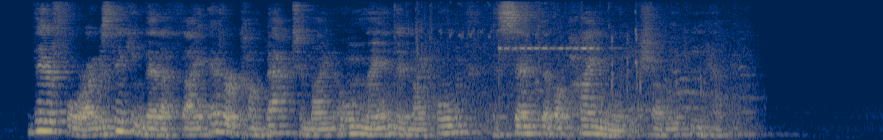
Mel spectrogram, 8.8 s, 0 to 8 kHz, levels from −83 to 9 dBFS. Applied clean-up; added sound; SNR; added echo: none; Subway, metro, underground; 13 dB; reverberation time 0.7 s.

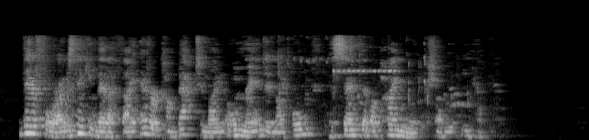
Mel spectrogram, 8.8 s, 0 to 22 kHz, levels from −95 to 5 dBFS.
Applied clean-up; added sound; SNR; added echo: classical method WPE with log-MMSE.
